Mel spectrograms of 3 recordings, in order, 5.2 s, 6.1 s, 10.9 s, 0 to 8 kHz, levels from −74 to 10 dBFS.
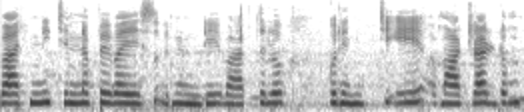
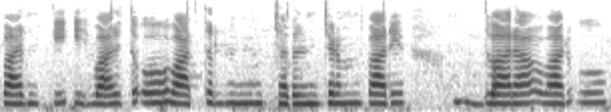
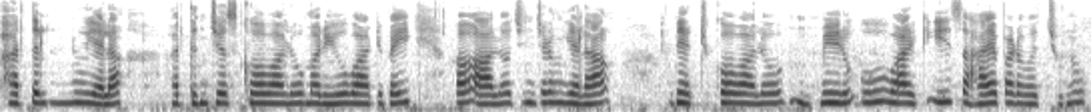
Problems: none marked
